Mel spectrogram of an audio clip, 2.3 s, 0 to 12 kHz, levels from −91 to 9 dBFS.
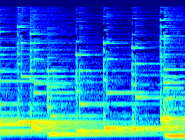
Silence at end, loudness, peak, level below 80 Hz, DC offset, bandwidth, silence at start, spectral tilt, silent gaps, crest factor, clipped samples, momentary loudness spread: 0 s; -27 LUFS; -12 dBFS; -66 dBFS; under 0.1%; 10.5 kHz; 0 s; -7 dB/octave; none; 14 dB; under 0.1%; 4 LU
